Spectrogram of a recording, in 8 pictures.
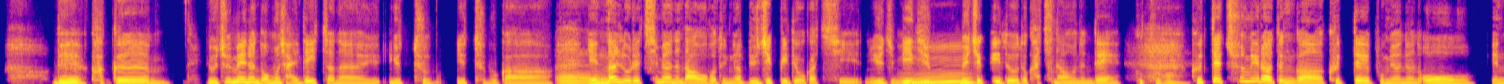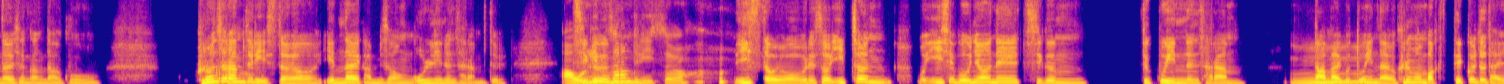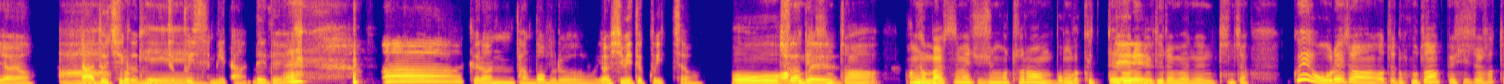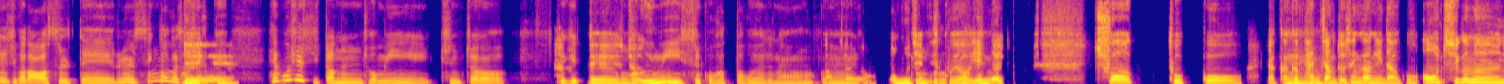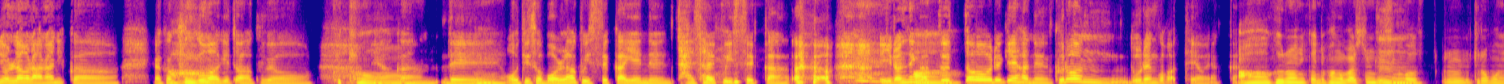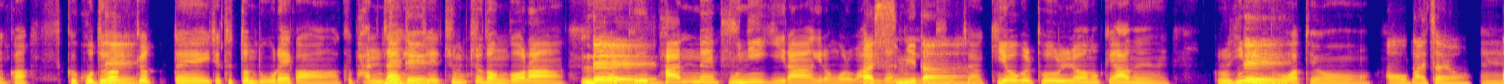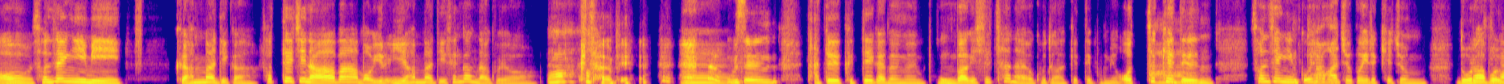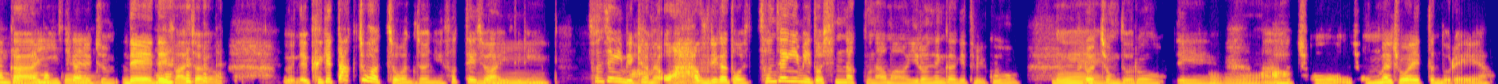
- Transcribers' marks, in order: laugh; other background noise; laugh; gasp; laugh; laughing while speaking: "그다음에"; laugh; laugh
- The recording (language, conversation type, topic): Korean, podcast, 고등학교 시절에 늘 듣던 대표적인 노래는 무엇이었나요?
